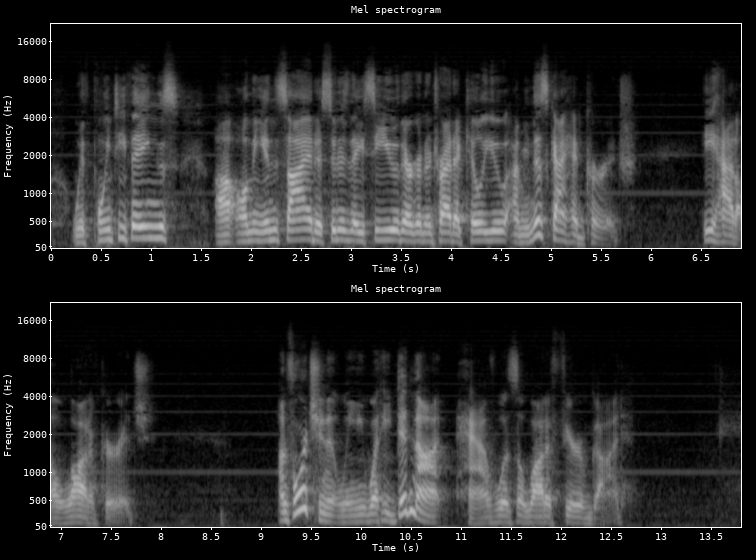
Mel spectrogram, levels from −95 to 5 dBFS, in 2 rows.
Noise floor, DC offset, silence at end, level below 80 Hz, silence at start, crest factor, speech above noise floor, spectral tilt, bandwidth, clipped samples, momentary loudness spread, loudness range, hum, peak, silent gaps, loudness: -67 dBFS; under 0.1%; 1.15 s; -72 dBFS; 0.2 s; 22 dB; 39 dB; -4 dB/octave; 12.5 kHz; under 0.1%; 14 LU; 7 LU; none; -8 dBFS; none; -28 LUFS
